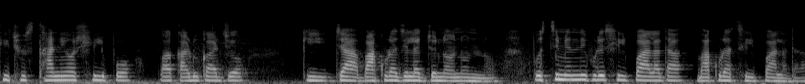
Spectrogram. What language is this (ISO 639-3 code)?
ben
